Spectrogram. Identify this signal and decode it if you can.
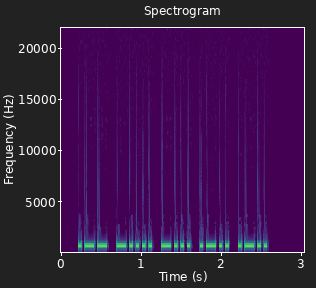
Morse code, heard as a keyed tone, about 32 wpm, 700 Hz. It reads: W6BLL
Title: USA Call Signs - 5 Characters - Repeated 2x - 30wpm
